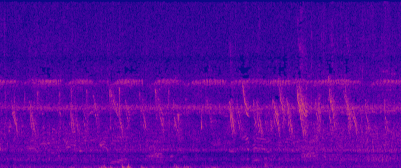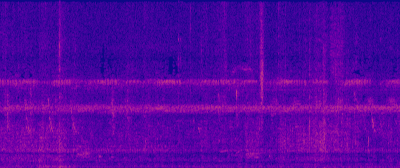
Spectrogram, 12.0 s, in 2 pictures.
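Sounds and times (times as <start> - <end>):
small birds chirping: 0.0 - 12.0
low wind rumble on microphone: 1.0 - 4.4.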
